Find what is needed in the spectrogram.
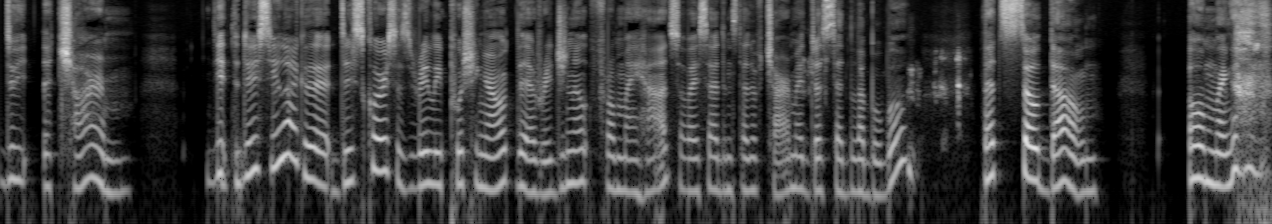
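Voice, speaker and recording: The voice moves at a fairly slow pace. Its tone is dark and mellow. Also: woman, medium pitch for a woman, ordinary pitch variation. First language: not English. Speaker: podcast host. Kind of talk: casual chat. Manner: animated.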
